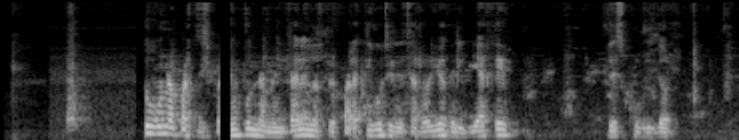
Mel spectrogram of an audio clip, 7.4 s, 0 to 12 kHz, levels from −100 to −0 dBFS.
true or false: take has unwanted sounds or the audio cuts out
true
